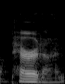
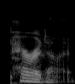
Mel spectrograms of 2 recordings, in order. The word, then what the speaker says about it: paradigm: it's a noun and it has three syllables and the stress is on that first syllable paradigm that second syllable again it has that schwa sound but i think that final syllable that that igm that spelling can throw people off a little bit that third syllable i'm paradigm then we have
